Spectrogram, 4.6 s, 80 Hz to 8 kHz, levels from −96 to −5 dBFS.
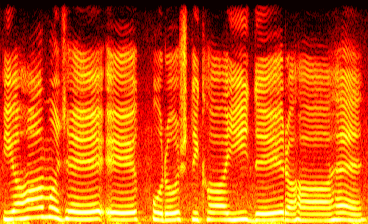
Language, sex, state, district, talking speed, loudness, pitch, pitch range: Hindi, female, Madhya Pradesh, Katni, 105 wpm, -10 LUFS, 250 Hz, 235-260 Hz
